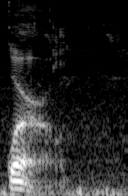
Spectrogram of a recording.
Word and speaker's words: world: fica com girl, squirrel, world, word, world. O W a gente faz desarredondando os lábios. R a gente faz com a língua.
